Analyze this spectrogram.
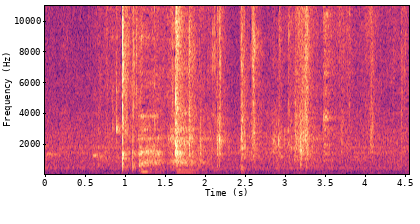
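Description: A plastic pouch rustles as it is handled.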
